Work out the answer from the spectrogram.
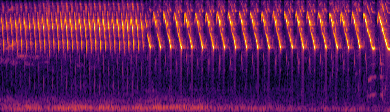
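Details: Canary singing for training, a fast high rolling trill lasting about three seconds, then a steady series of descending whistled sweeps repeated several times per second.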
